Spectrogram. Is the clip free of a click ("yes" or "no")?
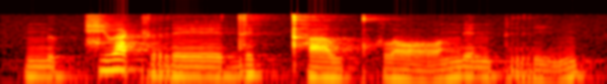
yes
